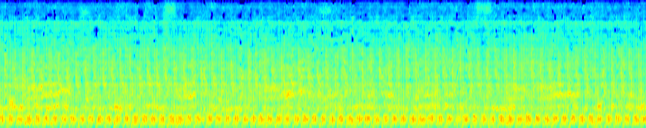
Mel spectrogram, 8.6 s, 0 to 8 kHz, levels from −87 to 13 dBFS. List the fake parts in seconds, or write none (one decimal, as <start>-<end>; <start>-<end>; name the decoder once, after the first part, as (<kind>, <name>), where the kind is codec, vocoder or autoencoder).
0.0-8.6 (vocoder, Vocos)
